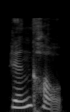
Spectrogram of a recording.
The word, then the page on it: 人口: rén kǒu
